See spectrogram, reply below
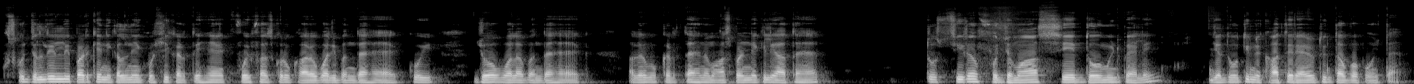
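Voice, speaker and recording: Low, mellow-voiced man preaching. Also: flat delivery. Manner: measured, earnest reading with unhurried pauses. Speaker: religious speaker. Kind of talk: reading scripture commentary then preaching.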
